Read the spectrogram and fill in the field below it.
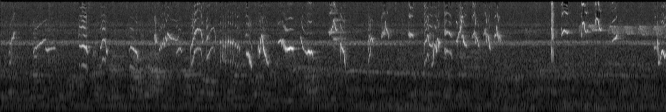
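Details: Javan white-eye of the Bali dakun type from Pupuan delivering a lively, high-pitched song of quick up-and-down whistled sweeps and sharp chirps, about four notes a second, with brief pauses between bursts.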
